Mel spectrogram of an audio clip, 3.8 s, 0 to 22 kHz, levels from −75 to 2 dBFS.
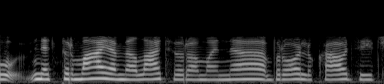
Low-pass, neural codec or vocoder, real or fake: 3.6 kHz; none; real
